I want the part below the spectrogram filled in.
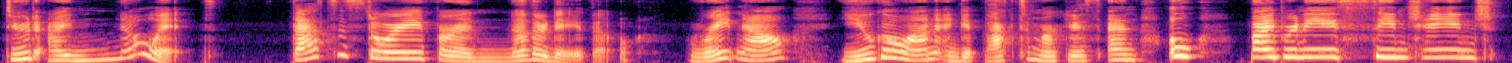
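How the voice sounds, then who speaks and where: A woman's voice: high voice, very animated, measured pace, a bit bright, heavily acted. A woman playing a chatty, slangy, conspiratorial narrator in an audio comedy, talking casually and gossipily. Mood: friendly, teasing. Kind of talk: conversational audio drama narration.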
